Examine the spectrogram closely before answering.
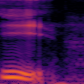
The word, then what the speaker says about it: e: Make sure that you can differentiate between, in terms of the pronunciation, between è, like egg, which is it is he is, she is, versus e, which means and, which has no accent on it. So e.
